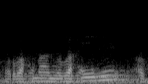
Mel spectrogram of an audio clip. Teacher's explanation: عندما وقفت على السكون أصبح عندي مد، يسمى المد العارض للسكون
